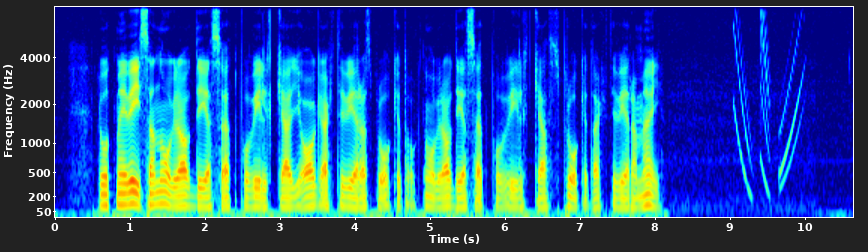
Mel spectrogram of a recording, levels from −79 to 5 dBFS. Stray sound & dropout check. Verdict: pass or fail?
fail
